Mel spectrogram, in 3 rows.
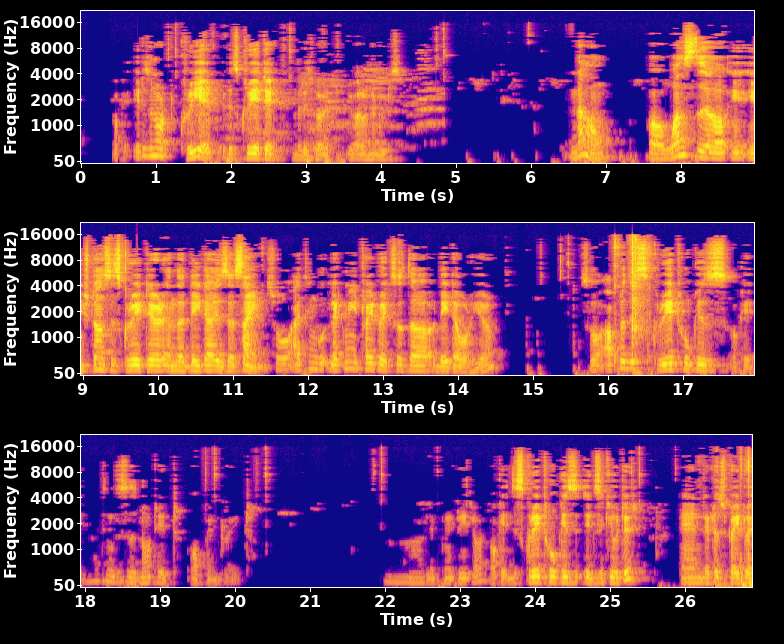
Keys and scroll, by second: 3.2 ctrl+s, 17.7 Right, 22.7 F5.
